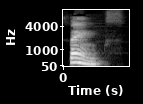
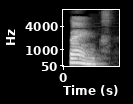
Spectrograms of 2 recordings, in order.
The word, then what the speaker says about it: thanks: Porque aquele TH não existe em português. Então, eu tenho que aprender que o som é thanks, thanks.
